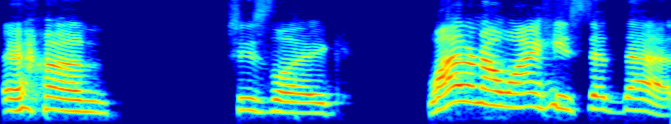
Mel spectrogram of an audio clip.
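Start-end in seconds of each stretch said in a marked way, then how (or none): 2.1-3.4 mock snooty, dismissive, snotty tone, high and raised. Retelling a woman brushing off the underwear errand, imitating a snotty tone. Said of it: "in that snotty ass tone of voice".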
